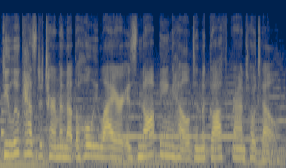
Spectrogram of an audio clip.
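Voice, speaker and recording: Dutiful young lady knight done by an actress, formal, mid pitch, music playing behind. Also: natural voice. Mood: composed. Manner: measured, formal. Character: earnest, dutiful young female knight commander. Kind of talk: anime game voice acting.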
